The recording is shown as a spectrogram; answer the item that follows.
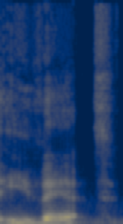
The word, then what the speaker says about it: Yvette: My middle name is Yvette. And it's spelled Yvette. So it's French. So the Y sounds like an E.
